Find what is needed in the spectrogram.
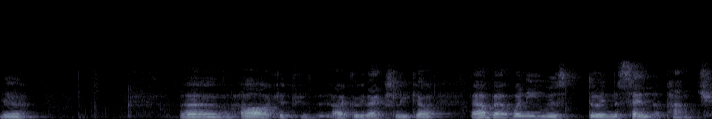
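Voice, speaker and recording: A man speaks with long, frequent pauses amid audible room echo. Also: medium pitch for a man, ordinary pitch variation, fairly slow pace. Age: 70s. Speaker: former prisoner recounting stories. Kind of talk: casual interview, storytelling. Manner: animated.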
